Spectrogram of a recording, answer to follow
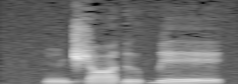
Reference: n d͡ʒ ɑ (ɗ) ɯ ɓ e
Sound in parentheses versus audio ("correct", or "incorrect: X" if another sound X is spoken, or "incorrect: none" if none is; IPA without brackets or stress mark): correct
